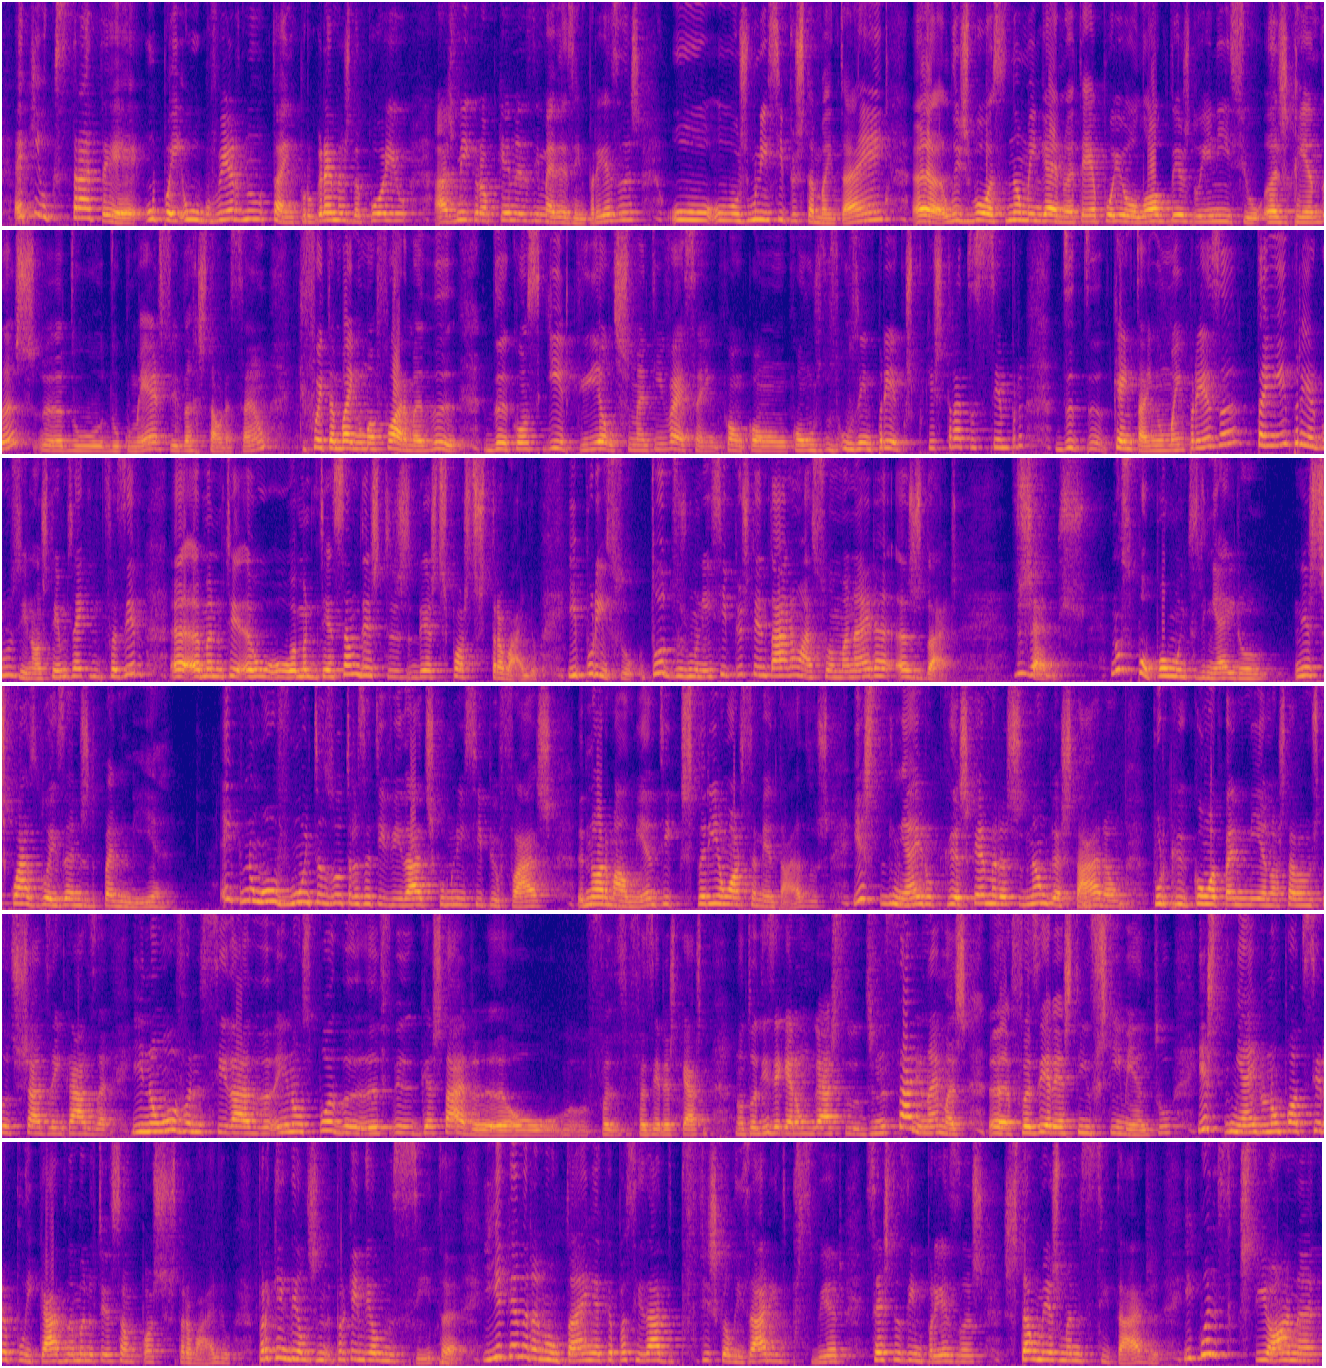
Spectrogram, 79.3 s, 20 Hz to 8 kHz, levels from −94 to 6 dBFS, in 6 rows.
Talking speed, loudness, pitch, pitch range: 165 wpm, -21 LUFS, 235 Hz, 210-275 Hz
